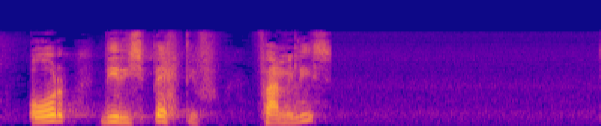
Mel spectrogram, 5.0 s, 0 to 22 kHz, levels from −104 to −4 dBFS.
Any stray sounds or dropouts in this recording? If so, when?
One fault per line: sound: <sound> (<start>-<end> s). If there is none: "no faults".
no faults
